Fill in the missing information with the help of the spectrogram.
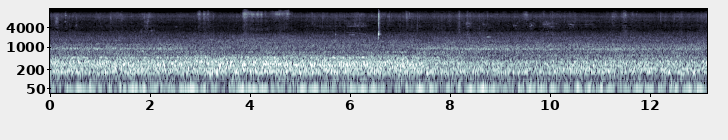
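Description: Jet airliner cabin noise in cruise flight: a steady, low rush of engine and airflow noise heard from a window seat.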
